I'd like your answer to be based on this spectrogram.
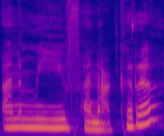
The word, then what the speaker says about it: Annemie van Ackere: Bei uns ist immer noch Annemie van Ackere. Wie spricht man eigentlich deinen Namen richtig aus? – Du hast das perfekt gemacht.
